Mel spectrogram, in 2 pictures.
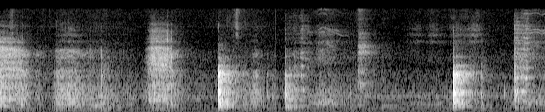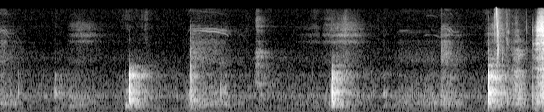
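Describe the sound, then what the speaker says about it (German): A knife slices rolled potato dough into thick rounds on a board, a series of crisp separate chops at an uneven pace, close and fairly quiet with soft handling noise between cuts. "Und dann schneide ich mir eben Taler vorne."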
